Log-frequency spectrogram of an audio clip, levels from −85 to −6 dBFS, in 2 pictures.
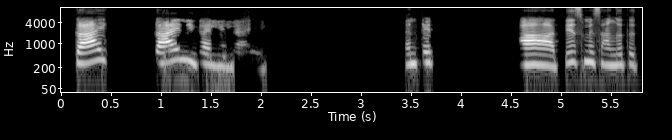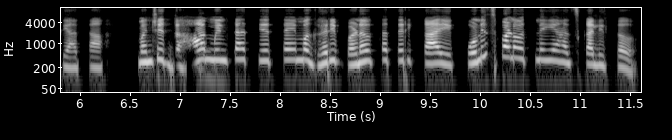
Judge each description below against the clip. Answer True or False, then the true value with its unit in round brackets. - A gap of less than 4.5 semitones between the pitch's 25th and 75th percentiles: False (4.8 semitones)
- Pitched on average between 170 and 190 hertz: False (275 Hz)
